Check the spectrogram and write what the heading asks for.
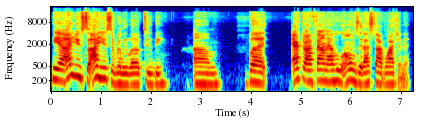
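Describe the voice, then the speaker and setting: A woman's voice: lowish voice, normal speed, fairly bright tone. A woman co-hosting a podcast in casual chat, frank and opinionated, laughing easily. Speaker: podcast co-host.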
